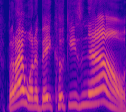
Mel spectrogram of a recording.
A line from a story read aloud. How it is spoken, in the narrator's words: shouted Sister, getting into her role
